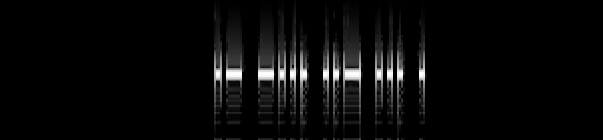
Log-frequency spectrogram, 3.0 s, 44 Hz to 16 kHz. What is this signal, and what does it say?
Morse code, heard as a keyed tone, about 44 wpm, 700 Hz. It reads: ABUSE
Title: Top 1251-1500 Words 45wpm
